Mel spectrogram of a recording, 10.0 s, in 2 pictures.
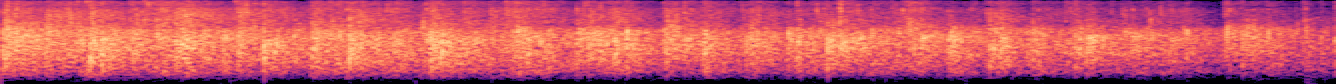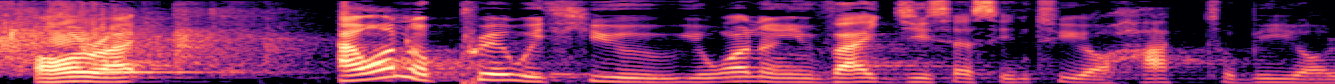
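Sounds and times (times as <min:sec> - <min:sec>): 
audience clapping: 0:00.0 - 0:06.2
speech: 0:05.1 - 0:05.6, 0:06.3 - 0:10.0.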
